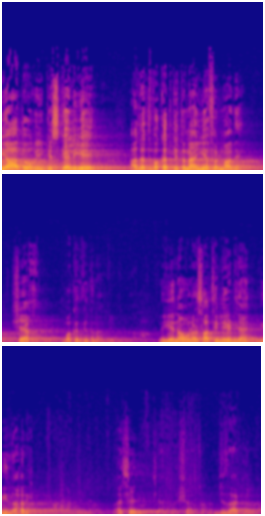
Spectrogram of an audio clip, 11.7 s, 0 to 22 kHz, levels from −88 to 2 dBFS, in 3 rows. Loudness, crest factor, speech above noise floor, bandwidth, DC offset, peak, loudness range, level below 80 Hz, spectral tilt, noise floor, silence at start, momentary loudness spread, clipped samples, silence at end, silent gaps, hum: -21 LUFS; 20 dB; 30 dB; 13.5 kHz; under 0.1%; -2 dBFS; 14 LU; -62 dBFS; -5.5 dB/octave; -50 dBFS; 0 s; 22 LU; under 0.1%; 0 s; none; none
